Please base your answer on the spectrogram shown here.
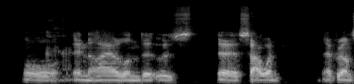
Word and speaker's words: Samhain: Sam, people split it as like Sam Hain, but Okay. the MH in the middle is just W basically. Um, it's pronounced like the letter W.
